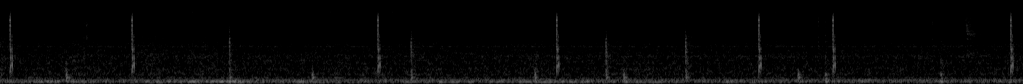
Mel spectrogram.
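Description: Computer mouse clicking, a dozen or so short sharp clicks at irregular intervals, over a faint low steady hum.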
